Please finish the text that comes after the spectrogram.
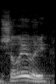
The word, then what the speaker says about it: shillelagh: druid who likes to, you cast shillelagh, which is how you pronounce that word, by the way. You cast shillelagh on your stick.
